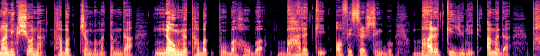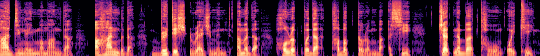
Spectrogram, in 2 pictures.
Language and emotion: Manipuri, neutral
